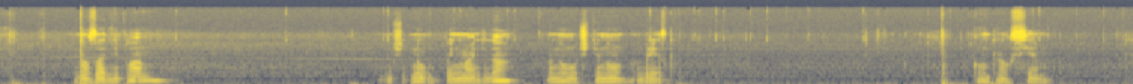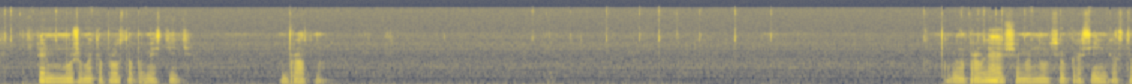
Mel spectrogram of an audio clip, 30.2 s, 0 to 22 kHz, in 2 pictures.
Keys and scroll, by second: 6.4 ctrl+space, 9.6 ctrl+space, 13.1 ctrl+7, 23.1 ctrl+space, 28.6 ctrl+space.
